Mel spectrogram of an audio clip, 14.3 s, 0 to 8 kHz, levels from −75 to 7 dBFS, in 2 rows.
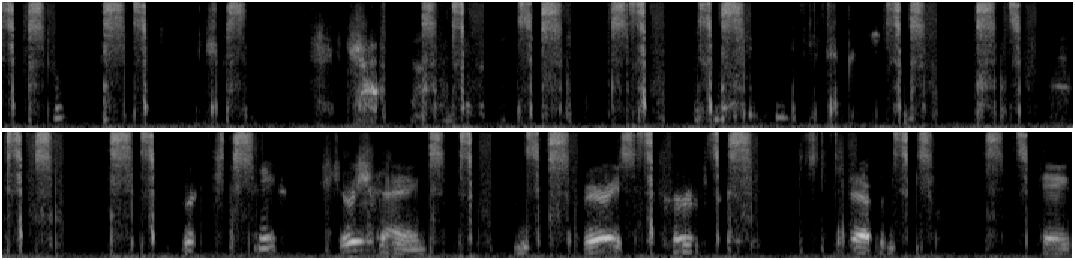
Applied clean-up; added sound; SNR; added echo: neural diffusion model UNIVERSE++.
